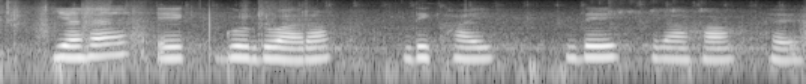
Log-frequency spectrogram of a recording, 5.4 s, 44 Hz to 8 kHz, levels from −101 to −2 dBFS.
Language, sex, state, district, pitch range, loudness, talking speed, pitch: Hindi, female, Madhya Pradesh, Dhar, 210-230 Hz, -17 LUFS, 80 wpm, 220 Hz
